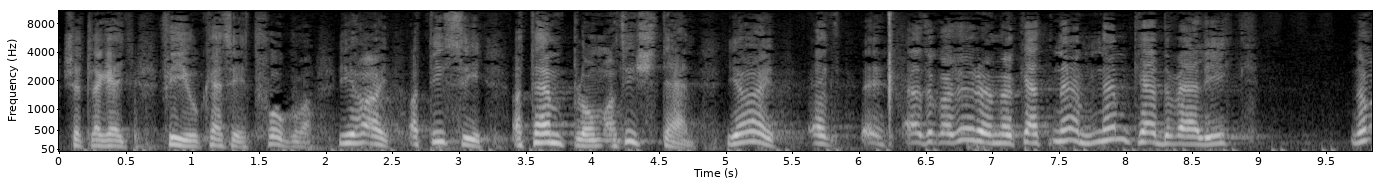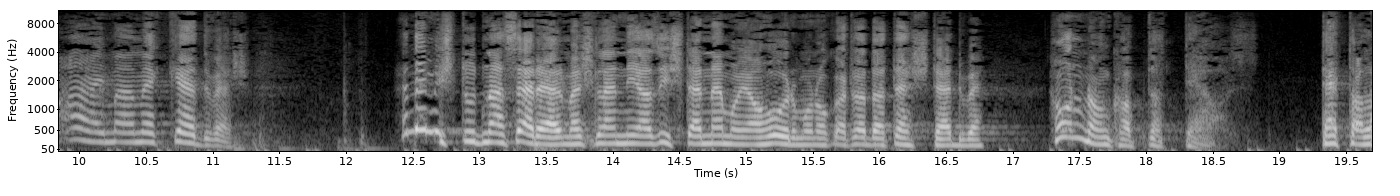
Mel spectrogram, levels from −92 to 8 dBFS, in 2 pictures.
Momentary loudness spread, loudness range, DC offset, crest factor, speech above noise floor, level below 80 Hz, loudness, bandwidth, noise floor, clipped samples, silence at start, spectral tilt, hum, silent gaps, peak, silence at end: 12 LU; 9 LU; under 0.1%; 18 dB; 28 dB; -48 dBFS; -19 LUFS; 11 kHz; -47 dBFS; under 0.1%; 0.05 s; -5 dB/octave; none; none; -2 dBFS; 0 s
